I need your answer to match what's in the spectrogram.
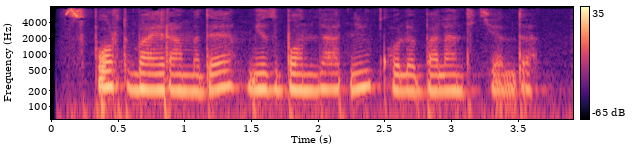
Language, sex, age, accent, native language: Uzbek, female, 18-24, Toshkent shahri, Uzbek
